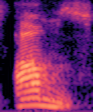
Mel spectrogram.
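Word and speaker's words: alms: এ এল এম এস, আমস, ভিক্ষা। পি এ এল এম, এটা আমরা প্লাম বলতে পারবো না, আমরা এটা সঠিক উচ্চারণে বলবো পাম।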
